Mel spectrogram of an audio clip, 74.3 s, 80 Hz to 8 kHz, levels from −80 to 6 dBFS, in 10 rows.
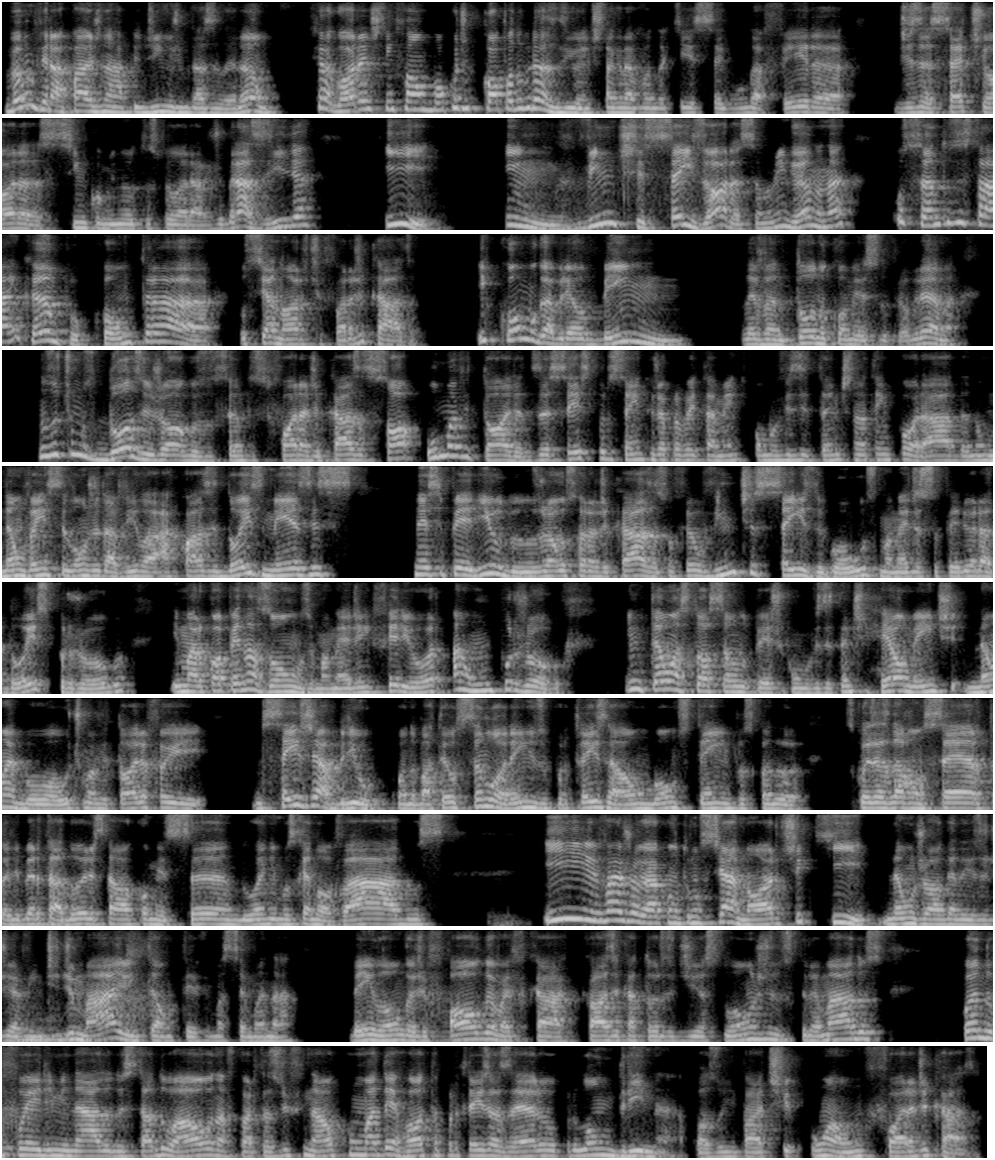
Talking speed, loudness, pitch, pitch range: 180 wpm, -20 LUFS, 140 Hz, 125-165 Hz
